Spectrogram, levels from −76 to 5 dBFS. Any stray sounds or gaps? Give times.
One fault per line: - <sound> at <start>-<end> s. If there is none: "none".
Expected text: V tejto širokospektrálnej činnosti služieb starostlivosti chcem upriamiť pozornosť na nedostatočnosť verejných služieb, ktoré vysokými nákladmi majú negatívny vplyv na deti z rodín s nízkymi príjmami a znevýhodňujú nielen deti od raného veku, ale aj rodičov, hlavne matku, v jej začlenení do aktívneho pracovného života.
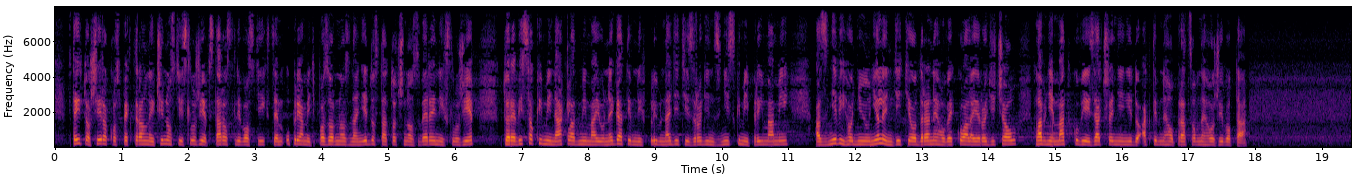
none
